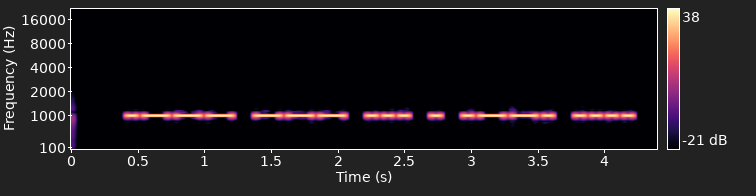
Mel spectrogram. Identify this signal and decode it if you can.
Morse code, heard as a keyed tone, about 20 wpm, 1000 Hz. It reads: JOSEPH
